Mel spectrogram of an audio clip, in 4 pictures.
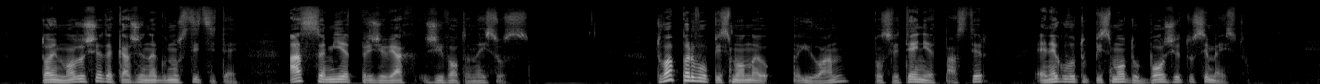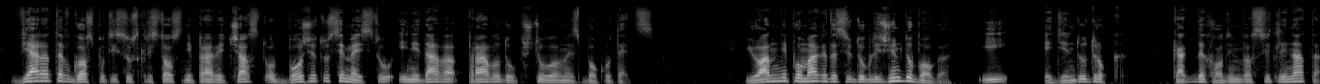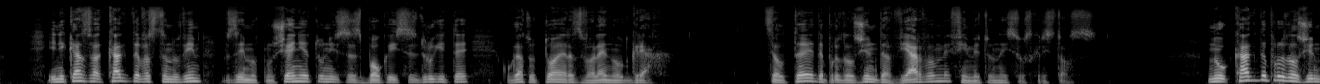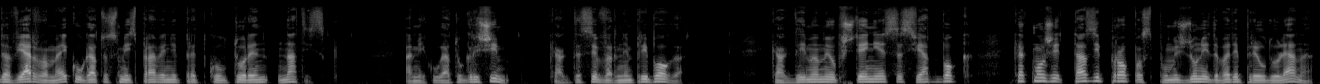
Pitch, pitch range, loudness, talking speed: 110 Hz, 95-125 Hz, -30 LUFS, 145 wpm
